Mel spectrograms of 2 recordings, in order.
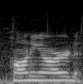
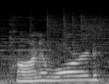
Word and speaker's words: Pawniard: I always pronounced, I don't know why, but I always messed up and said Pawnaward originally, like as if, I don't know, I was like flipping letters around.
